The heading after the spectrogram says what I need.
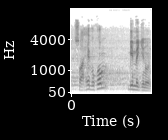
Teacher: طيب: وما صاحبكم بمجنون، إن الشاهد صاحبكم بمجنون، ميم ساكنة بعدها باء، فهنا تخفي، تخفي الميم الساكنة عند حرف الباء مع بقاء الغنة، وليس هنالك تشديد · Term: حكم الإخفاء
